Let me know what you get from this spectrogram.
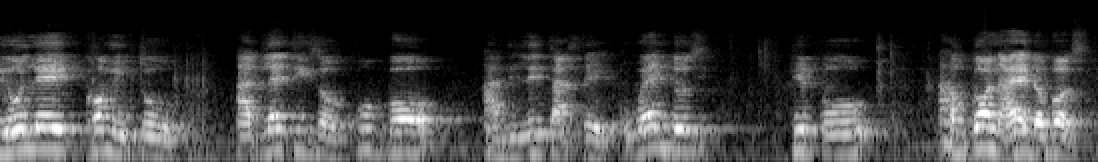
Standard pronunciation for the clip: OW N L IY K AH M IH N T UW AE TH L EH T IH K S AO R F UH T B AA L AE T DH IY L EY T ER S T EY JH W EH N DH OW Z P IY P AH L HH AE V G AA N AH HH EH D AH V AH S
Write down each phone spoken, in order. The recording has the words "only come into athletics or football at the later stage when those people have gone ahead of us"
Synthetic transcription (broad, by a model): OW N L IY K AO M IH N T UW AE T L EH T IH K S AO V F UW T B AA L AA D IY L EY T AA S T EY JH W EH N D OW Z P IY P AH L HH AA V G AA N AH HH EH D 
